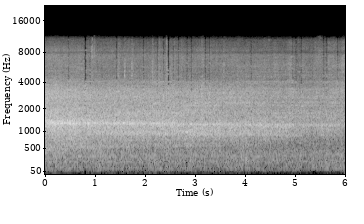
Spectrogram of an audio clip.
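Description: Train wheels squeal on the rails.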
